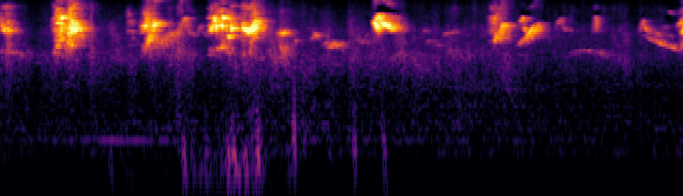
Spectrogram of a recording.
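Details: Javan white-eye entered in an online singing competition, kept in Pontianak, West Kalimantan, misted daily and sunned from seven to eight in the morning; bright high twittering bursts in quick, irregular phrases with sharp chirps between them.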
